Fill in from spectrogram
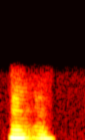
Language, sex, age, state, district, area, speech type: Bengali, female, 45-60, West Bengal, Nadia, rural, conversation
